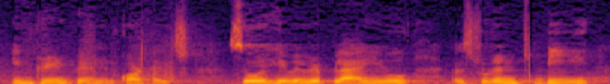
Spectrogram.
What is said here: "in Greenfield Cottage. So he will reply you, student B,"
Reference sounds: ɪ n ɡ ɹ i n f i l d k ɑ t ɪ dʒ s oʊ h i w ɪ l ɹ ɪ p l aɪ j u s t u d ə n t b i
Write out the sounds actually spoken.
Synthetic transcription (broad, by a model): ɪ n ɡ ɹ i n p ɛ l k ɑ t ɪ dʒ s oʊ h i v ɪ l ɹ ɪ p l aɪ j u s t u d ə n t b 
